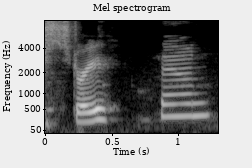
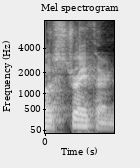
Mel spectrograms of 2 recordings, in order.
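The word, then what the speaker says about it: Strathairn: Is it George Strathan? Oh, Strathern. Yeah. I mispronounce his last name all the time.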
